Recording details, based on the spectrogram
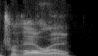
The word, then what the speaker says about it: Trevorrow: So This one is directed by the director of Jurassic World, Colin Trevorrow, rhymes with tomorrow.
